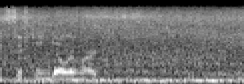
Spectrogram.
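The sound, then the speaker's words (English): Outdoor gas station ambience while a car is being refueled: a steady low mechanical hum like an idling engine or pump drones throughout, with a brief faint voice early on. “Feel free to let me know if you would like me to pause it next time that I get gas, because my lack of planning, I can tell you that this will happen again.”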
